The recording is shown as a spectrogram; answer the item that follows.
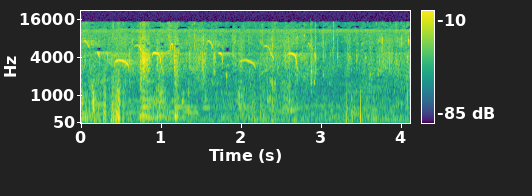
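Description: Birds chirping: a run of short, high, falling chirps, thickest in the first three seconds, with a couple of soft ticks later on.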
